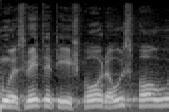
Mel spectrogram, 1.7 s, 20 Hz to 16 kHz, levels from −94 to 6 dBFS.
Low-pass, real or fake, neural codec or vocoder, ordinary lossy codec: 14.4 kHz; real; none; none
